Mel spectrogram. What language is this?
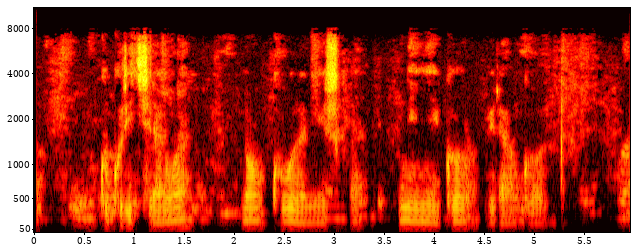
Kinyarwanda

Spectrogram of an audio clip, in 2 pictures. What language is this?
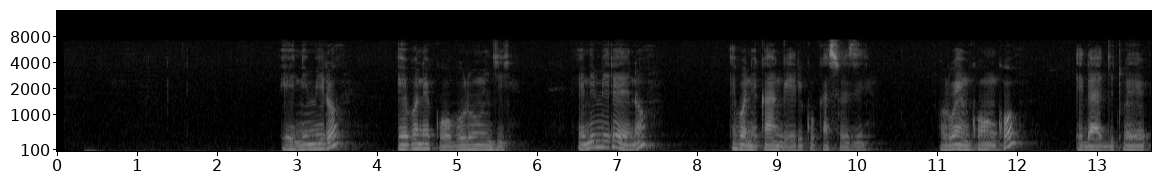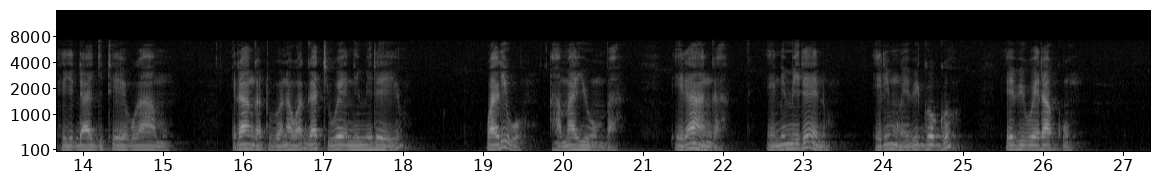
Soga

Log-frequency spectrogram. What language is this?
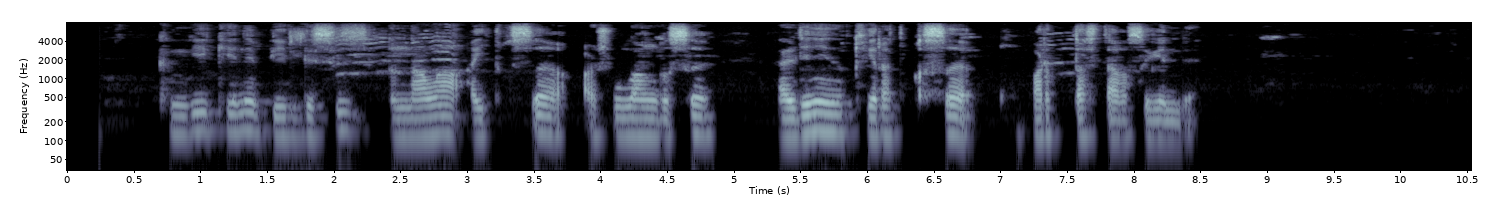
Kazakh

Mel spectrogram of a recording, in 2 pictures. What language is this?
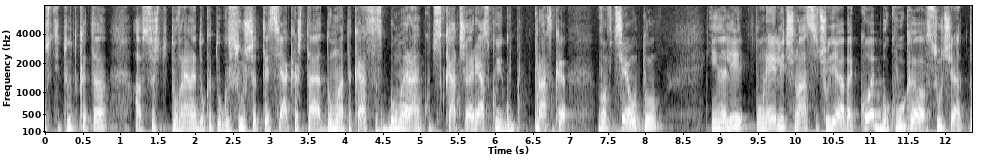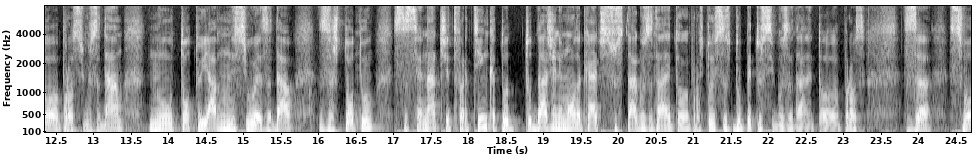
Bulgarian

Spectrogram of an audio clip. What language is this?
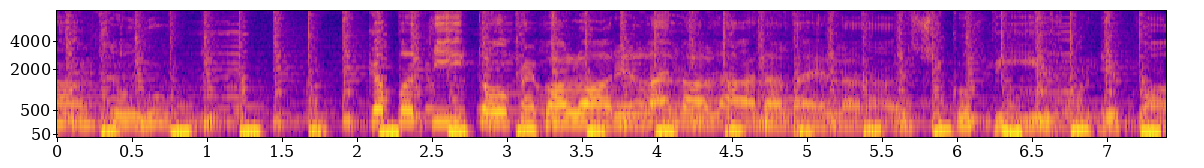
Romanian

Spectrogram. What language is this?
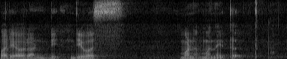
Konkani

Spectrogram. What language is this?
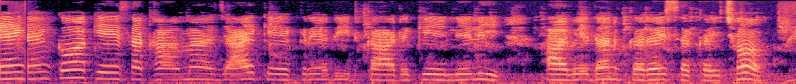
Maithili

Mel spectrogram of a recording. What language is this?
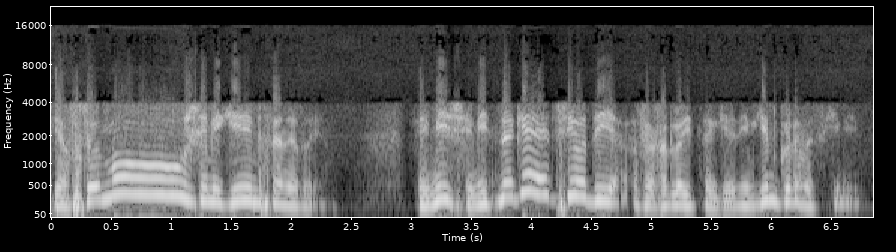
Hebrew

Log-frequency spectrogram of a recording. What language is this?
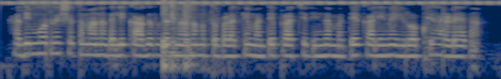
Kannada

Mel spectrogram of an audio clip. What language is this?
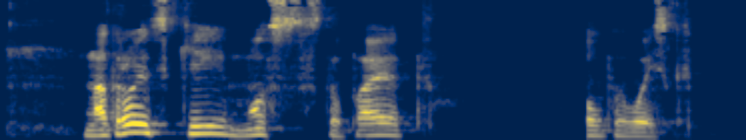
Russian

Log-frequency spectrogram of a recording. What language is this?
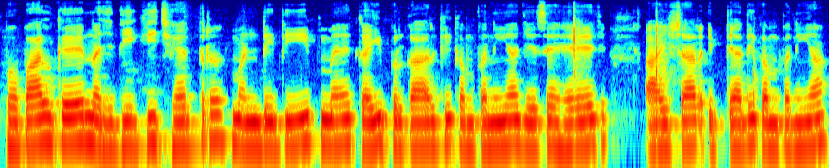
Hindi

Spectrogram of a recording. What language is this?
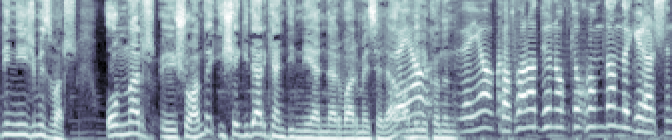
Turkish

